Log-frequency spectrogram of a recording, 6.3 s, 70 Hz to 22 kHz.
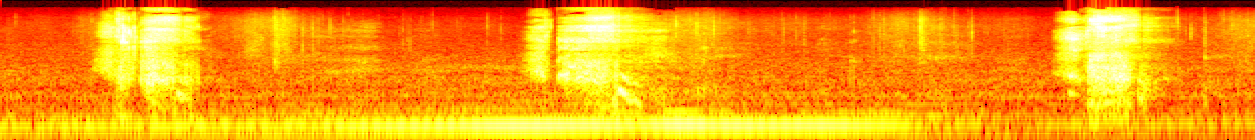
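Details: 7-month-old baby boy doing deliberate fake sneezes on request: three short, sharp sneeze-like bursts over a steady low hum, an imitation rather than real sneezing.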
